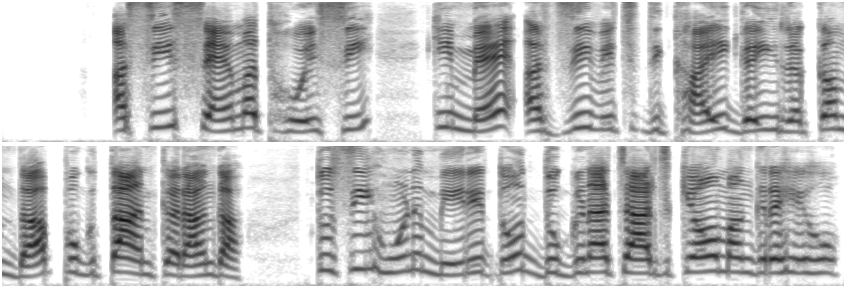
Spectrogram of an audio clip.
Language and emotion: Punjabi, angry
